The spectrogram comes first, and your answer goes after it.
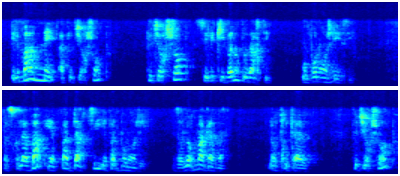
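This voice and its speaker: Man from France, animated vlog advice, thin phone-like sound in an echoey room. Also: fairly high pitch, a little hiss or hum. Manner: animated, repeats himself and restarts often. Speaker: vlogger giving advice on moving abroad. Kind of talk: casual advice talk.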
